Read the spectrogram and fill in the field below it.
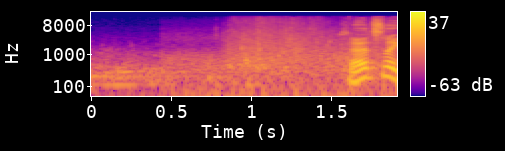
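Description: Water splashes around a swimmer's arms.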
